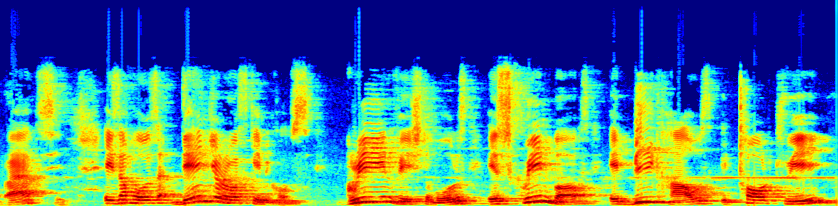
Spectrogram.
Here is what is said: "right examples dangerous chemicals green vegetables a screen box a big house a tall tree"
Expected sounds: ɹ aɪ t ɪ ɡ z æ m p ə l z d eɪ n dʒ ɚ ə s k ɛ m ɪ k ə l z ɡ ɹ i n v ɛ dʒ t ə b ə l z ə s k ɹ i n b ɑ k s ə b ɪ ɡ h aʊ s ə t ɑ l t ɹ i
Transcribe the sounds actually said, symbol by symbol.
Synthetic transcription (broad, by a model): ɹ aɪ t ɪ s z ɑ p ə z d eɪ n dʒ ɚ ə s k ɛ m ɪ k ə l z ɡ ɹ i n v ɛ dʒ t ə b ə l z ə s k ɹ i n b ɑ k s ə b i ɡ h aʊ s ə t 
